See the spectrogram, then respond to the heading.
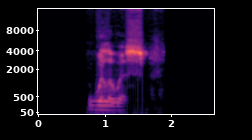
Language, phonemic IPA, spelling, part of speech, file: English, /wɪl ə ˈwɪsp/, will-o'-wisp, noun, En-ne-will-o'-wisp.ogg
- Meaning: Alternative form of will o' the wisp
